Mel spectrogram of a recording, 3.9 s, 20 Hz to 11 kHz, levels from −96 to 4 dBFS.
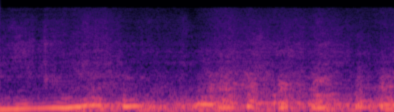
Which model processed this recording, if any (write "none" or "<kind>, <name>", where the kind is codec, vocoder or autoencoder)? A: codec, SNAC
